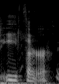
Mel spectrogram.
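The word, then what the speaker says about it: Eythor: Athor Gudjonsson plays Oli. – I think it's pronounced Ether.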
